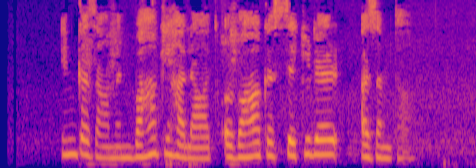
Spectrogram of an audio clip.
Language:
Urdu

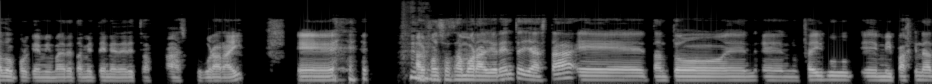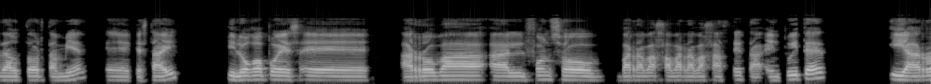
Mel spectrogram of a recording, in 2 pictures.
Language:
Spanish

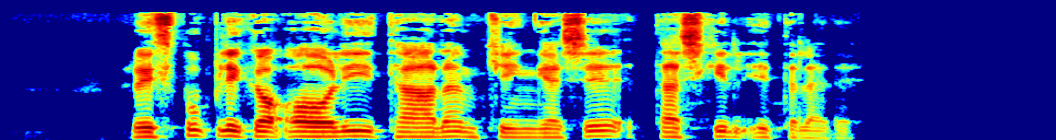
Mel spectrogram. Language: Uzbek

